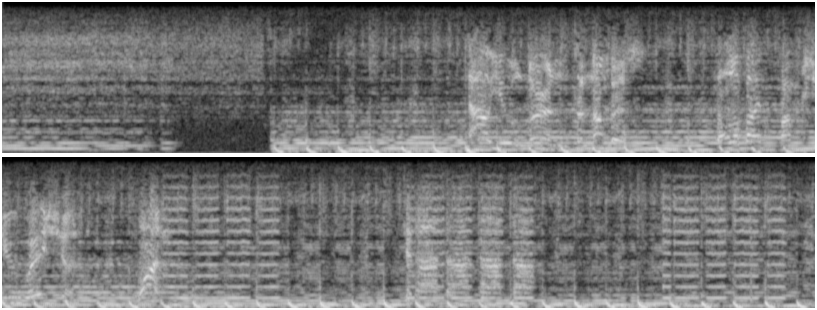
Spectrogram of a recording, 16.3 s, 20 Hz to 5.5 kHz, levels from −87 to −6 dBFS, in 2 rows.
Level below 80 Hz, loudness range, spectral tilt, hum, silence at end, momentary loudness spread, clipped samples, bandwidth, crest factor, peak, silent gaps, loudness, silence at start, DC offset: -36 dBFS; 6 LU; -7.5 dB/octave; none; 0 s; 10 LU; under 0.1%; 5.4 kHz; 16 dB; -4 dBFS; none; -20 LUFS; 0 s; 0.4%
